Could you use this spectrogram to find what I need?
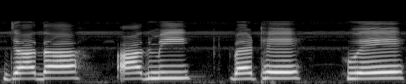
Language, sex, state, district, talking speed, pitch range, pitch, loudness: Hindi, female, Haryana, Rohtak, 75 wpm, 265-285 Hz, 280 Hz, -11 LUFS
